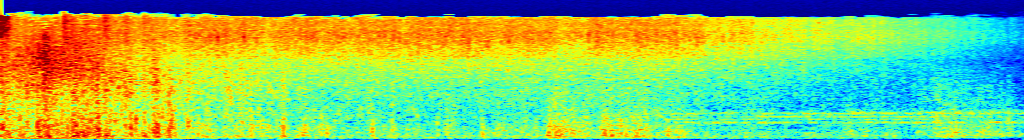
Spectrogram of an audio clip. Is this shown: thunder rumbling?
yes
